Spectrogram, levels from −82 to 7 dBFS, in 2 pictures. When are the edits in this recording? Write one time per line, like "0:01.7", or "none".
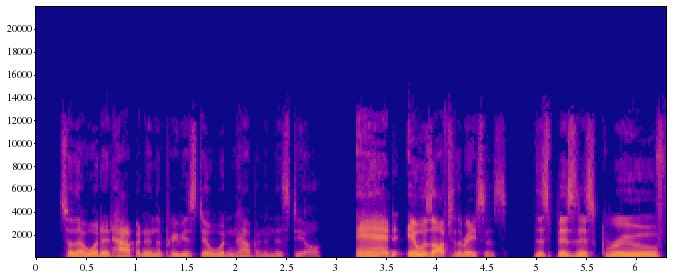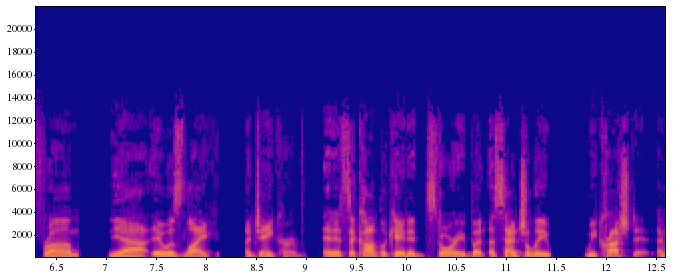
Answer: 0:09.0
